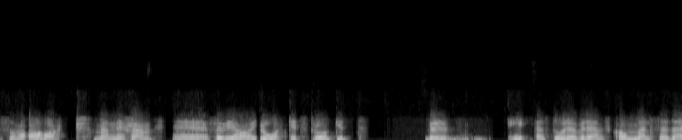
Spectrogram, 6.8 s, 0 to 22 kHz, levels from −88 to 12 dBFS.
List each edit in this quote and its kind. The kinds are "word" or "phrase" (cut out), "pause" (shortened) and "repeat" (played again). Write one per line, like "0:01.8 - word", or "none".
0:01.6 - pause
0:02.5 - word
0:05.4 - phrase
